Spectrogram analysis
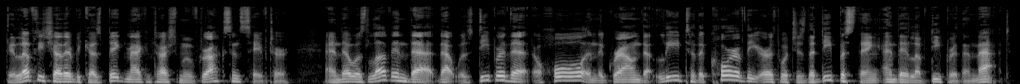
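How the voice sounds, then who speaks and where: A man's voice: mid-range voice, very animated, fairly quick, dry recording, studio quality. A man reading a story aloud in an exaggerated, mock-serious dramatic way. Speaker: amateur fanfiction reader.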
